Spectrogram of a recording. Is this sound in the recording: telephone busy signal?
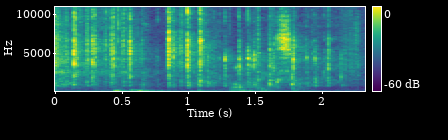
no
